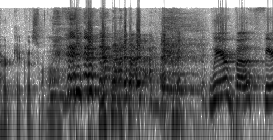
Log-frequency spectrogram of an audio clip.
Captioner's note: laughing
